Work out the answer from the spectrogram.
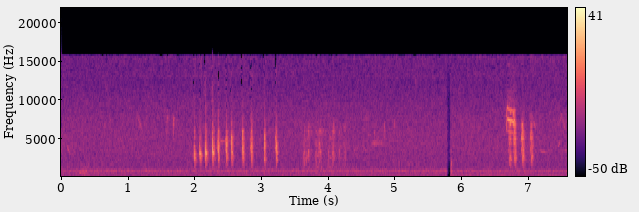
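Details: Fieldfare (Turdus pilaris) giving a dry, harsh chattering run of about eight rapid clicks, then a shorter burst of four near the end, over a steady low hum.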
